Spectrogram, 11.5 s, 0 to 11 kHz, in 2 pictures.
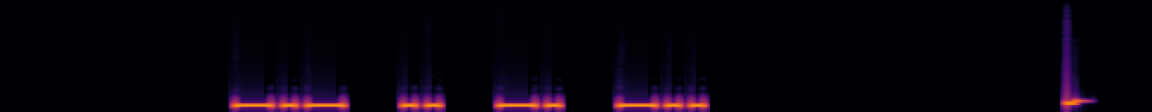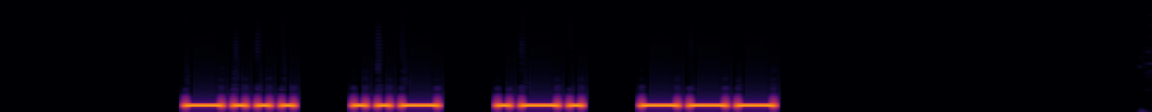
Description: Morse code, heard as a keyed tone, about 20 wpm, spaced as for 16 wpm, 700 Hz. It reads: KIND BURO
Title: 256 Lesson 42a - Words 12-20wpm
